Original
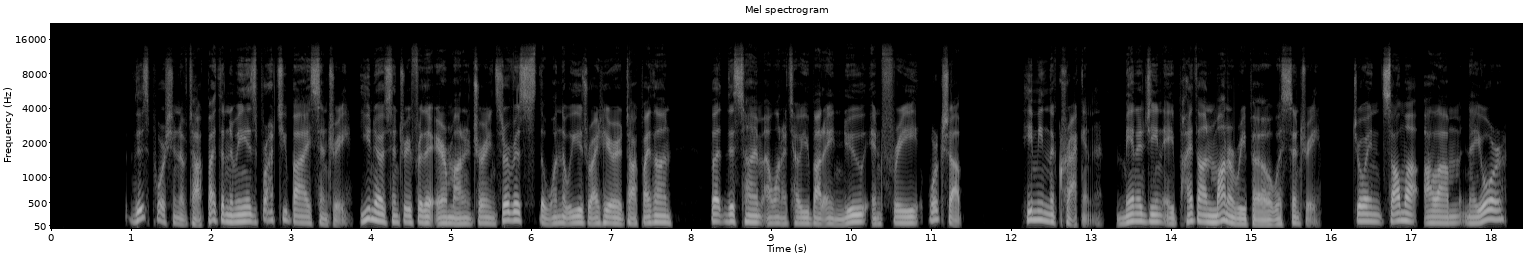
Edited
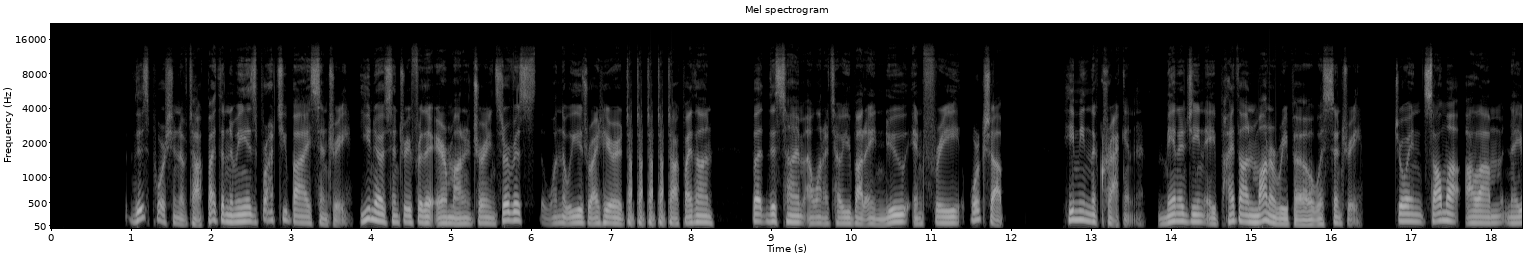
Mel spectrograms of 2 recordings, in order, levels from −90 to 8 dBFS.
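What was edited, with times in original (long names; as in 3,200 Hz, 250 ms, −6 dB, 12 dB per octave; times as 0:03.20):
0:05.79–0:06.46: duck −21.5 dB, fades 0.33 s
0:07.13: stutter 0.13 s, 5 plays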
